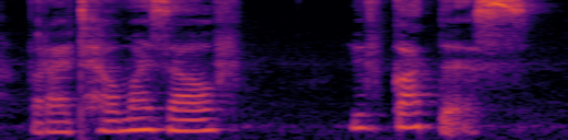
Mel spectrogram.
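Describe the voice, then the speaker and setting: A woman with a Chinese accent speaks at a medium pitch in a dark, mellow, somewhat breathy tone with fairly even intonation, on a very clean recording with a silent background. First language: Mandarin Chinese. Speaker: English teacher. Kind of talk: scripted narration for language practice. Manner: slow, clear.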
